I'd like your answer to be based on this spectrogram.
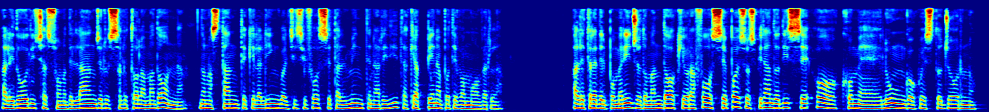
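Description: A man reading the life of a saint aloud in a slow, measured and reverent way. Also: medium pitch, flat delivery, dark tone. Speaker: devotional reader.

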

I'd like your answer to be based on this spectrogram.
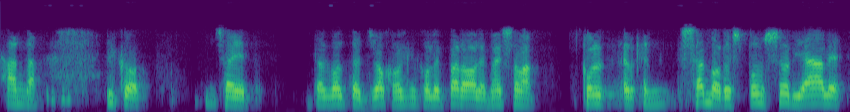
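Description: A man gives a meditation on the radio, his voice a little high for a man. He talks in a chatty, animated way and keeps asking rhetorical questions. The sound is thin and phone-like. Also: a little slow. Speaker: priest leading a radio meditation.

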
